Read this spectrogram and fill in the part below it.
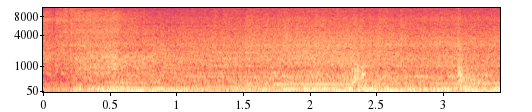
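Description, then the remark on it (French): A work car fitted with a GPS tracker starts off, its engine rumbling loudly and steadily and revving as the vehicle gets moving, with a couple of brief knocks near the end and no voices. “Je prends maintenant la voiture du travail.”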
